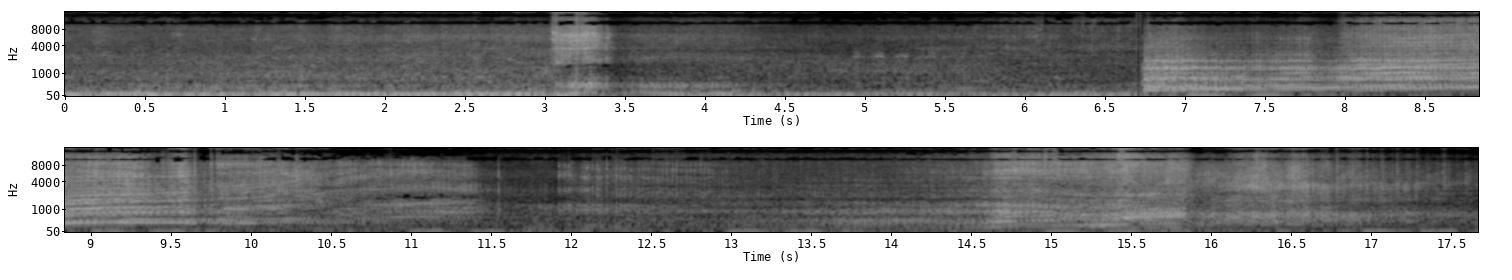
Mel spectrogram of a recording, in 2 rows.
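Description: Performance car engines: a deep, loud rumble from a passing Chevrolet Camaro ZL1 for the first three seconds, cut by a brief sharp sound. Then a car accelerates away with its engine pitch rising and falling about seven seconds in, and another car revs and pulls away near the end.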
